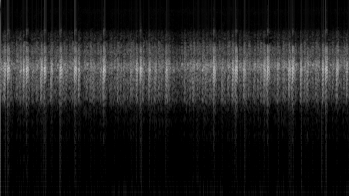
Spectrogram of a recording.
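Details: Thai small frogs in full chorus: a steady, buzzy trilling bed with sharp, clicky croaks standing out roughly every half second, many callers overlapping with no other sounds.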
